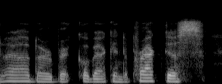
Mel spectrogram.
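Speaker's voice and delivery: ordinary delivery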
